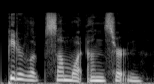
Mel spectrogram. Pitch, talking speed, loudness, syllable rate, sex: 185 Hz, 155 wpm, -17 LUFS, 7.1 syllables/s, female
